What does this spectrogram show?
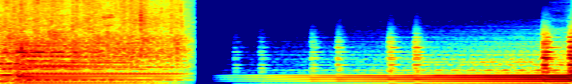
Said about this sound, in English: Can we give these six individuals that raised their hand a huge round of applause today? Yeah, yeah, yeah, yeah, yeah.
